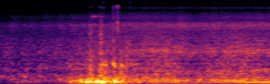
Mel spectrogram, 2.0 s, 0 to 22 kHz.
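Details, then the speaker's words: Alfa Romeo 156 1.9 JTD common-rail diesel with crank-no-start, improving as it warms (temperature or bad fuel suspected): starter grinds briefly, engine catches with throttle, rough surge, settles into steady idle; hard start. "can hear the starter grinding away. We have to check that also. Don't want to push it too much because of the starter."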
